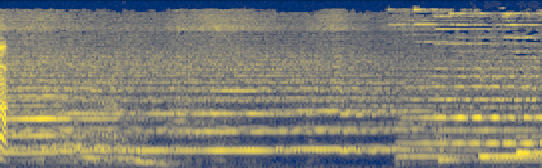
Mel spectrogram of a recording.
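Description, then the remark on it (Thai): A low, rumbling lion roar rises and then slides downward over about a second, set against sustained, steady musical tones that continue after the roar fades. No one speaks. The lion roars as it leaps in front of a group of people, the roar echoing through the forest. “คนเหล่านั้นครั้นเห็นพญาราชสีกระโจนมาตรงหน้าทั้งคำรนเสียงก้องป่า ก็พากันหนีกระเจิดกระเจิงไป”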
